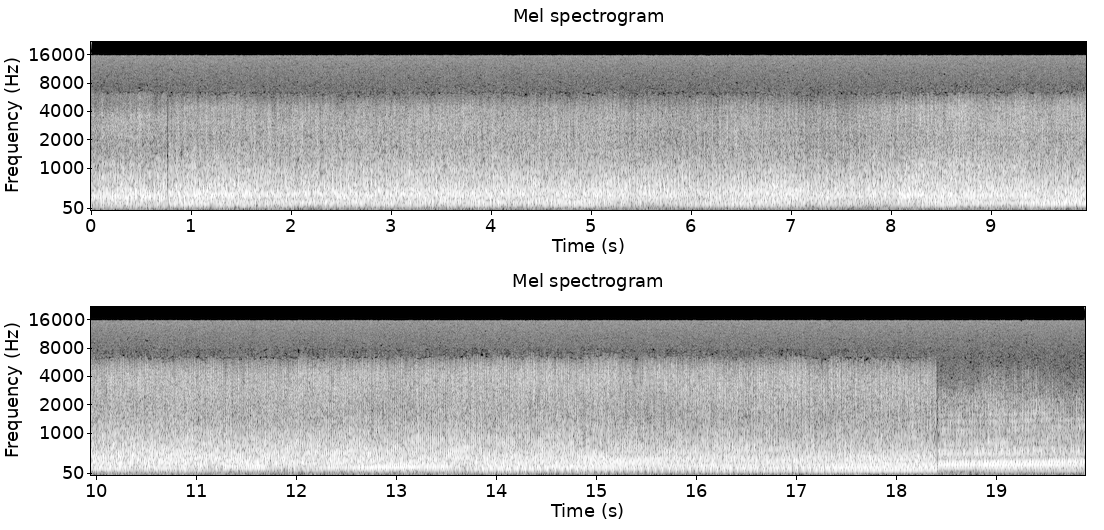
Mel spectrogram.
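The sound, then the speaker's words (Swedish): A steady, droning propeller engine roars continuously as a reconnaissance plane carrying an aerial camera flies off to photograph strategically important sites, its pitch shifting slightly, with a sudden drop in the upper tones near the end. No voices are present. “Den hypermoderna flygkameran lastas ombord på planet som sedan ska surra iväg för att ta närgångna bilder av flygstrategiskt viktiga punkter.”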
